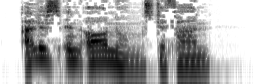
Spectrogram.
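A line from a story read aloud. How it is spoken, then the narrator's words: Plain. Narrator (German): sagte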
